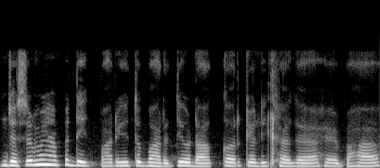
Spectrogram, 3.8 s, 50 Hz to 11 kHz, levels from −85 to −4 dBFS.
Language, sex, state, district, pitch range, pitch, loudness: Hindi, female, Uttar Pradesh, Jyotiba Phule Nagar, 205-240 Hz, 220 Hz, -17 LUFS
